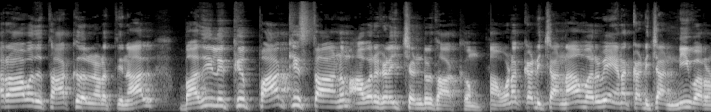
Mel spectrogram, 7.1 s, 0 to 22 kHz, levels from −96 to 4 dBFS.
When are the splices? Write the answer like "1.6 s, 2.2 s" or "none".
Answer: 4.9 s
